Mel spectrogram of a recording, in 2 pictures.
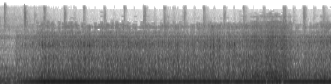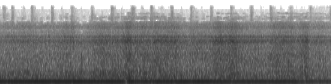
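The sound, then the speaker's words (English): A propeller airplane on its takeoff roll on an airstrip in Papua New Guinea gives a loud, steady engine drone with a strong low hum and buzzing overtones that lasts the whole time. “I am committed to take off as I pass that group of white cones on the left. Any attempt to stop the takeoff once I pass those cones would likely result in an accident. I am now committed to the takeoff.”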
